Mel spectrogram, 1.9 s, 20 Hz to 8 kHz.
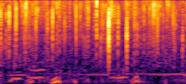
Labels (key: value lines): label: biophony, cascading saw
recorder: SoundTrap 600 or HydroMoth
